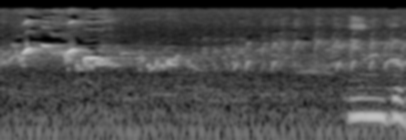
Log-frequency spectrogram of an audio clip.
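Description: Small birds chirping: a quick run of loud, high chirps in the first half second, then fainter chirping.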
